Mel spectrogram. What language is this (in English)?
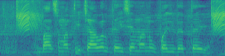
Magahi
